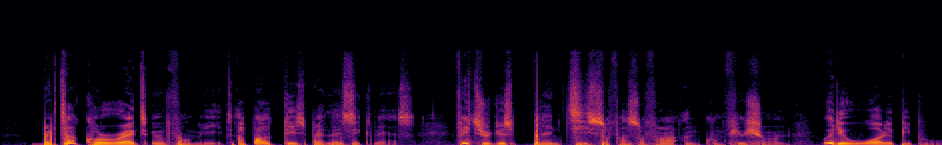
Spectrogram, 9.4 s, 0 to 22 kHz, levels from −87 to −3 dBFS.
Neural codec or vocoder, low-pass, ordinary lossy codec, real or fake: none; 14.4 kHz; none; real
